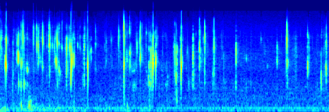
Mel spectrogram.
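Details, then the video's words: Close-up of a dog eating with no talking: dense run of crunchy bites and chewing clicks, busiest in the first two seconds, then spaced crisp snaps against a quiet low hum. "Dog Eating Sounds"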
